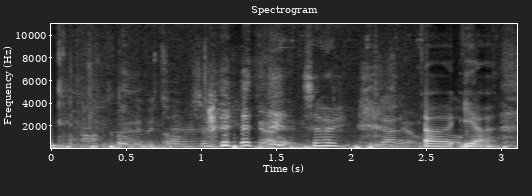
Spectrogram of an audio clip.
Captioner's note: laughing drowns out speaker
